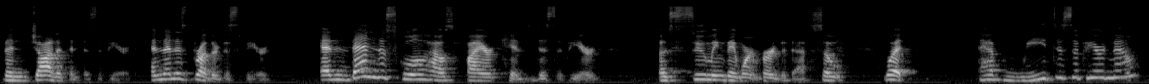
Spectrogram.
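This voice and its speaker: Lady doing a no-nonsense boy in a kids book, skeptical and impatient, punchy bright voice. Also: medium pitch, big pitch swings, normal speed, voice pushed up, heavily acted, low-quality recording. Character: practical, skeptical, impatient schoolboy.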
